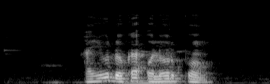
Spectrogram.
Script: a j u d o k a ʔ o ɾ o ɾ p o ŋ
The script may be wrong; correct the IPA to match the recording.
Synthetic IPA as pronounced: a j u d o k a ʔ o l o ɾ p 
